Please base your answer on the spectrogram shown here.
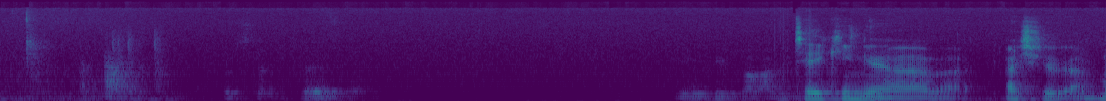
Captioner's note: voiceover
